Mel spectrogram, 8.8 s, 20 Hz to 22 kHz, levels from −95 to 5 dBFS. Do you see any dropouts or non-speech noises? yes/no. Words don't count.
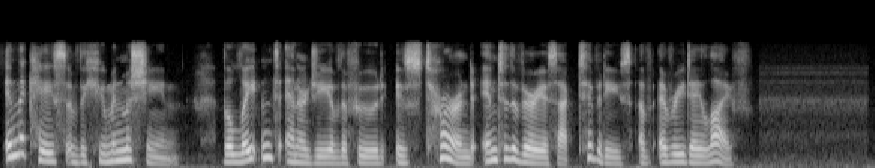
no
